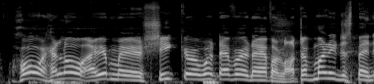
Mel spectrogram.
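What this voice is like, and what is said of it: Put-on Indian accent. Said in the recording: “an Indian accent ... It wasn't even as good as what I just did ... yours was spectacular”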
